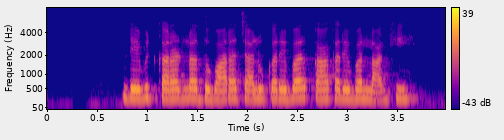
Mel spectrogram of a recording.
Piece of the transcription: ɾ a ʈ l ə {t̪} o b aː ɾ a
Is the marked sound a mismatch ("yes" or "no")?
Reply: yes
